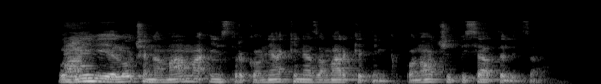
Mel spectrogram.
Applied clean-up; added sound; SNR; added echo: neural mask model Resemble Enhance denoiser.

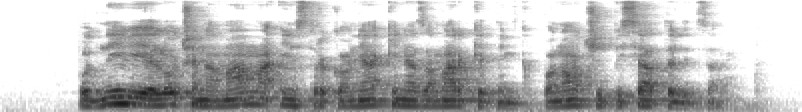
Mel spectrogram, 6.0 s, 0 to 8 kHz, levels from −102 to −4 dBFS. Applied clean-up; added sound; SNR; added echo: none; none; none; none.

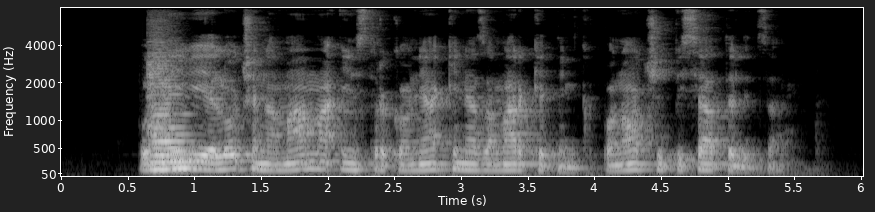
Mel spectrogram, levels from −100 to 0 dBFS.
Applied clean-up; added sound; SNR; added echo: none; Bowed string instrument; -1 dB; none.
